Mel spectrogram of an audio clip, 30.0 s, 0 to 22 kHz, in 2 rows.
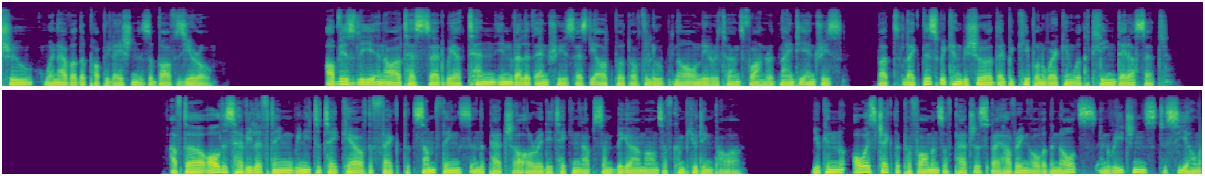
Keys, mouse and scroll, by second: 1.5-3.2 middle drag, 1.5-3.2 scroll up 2, 3.2-5.8 drag, 5.8-6.6 right drag, 6.6-7.6 middle drag, 6.6-7.6 scroll up 2, 7.6-8.7 right drag, 9.1 right click, 9.1 click, 12.9-14.7 middle drag, 12.9-14.7 scroll down 2, 14.7-17.3 right drag, 17.3 click, 17.3-18.2 scroll down 2, 18.2-19.5 drag, 19.5-21.0 scroll up 2, 21.0-24.8 drag, 24.8-25.3 scroll up 2, 25.3-26.5 middle drag, 26.5-27.8 drag, 27.8-30.0 middle drag.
